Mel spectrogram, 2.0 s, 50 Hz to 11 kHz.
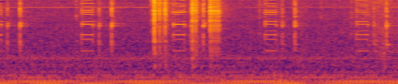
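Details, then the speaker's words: Hard drives connected through a USB adapter to a Windows 7 PC, with nothing appearing on screen. A quiet spin hum broken by sharp, irregular clicks, a few per second, and the drive never settles. The hard drive has failed. "i don't know you can hear but it has a like a clicking and um and not nothing shows in the screen so that means the hard drive this hard drive is not good anymore"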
